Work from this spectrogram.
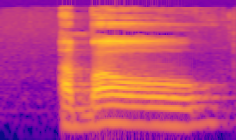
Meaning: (proper noun) Abaw (a village in Mon State, Myanmar); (noun) alternative form of ၜဝ်
- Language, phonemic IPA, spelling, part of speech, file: Mon, /ʔɑ.ˈɓou/, အၜဝ်, proper noun / noun, Mnw-အၜဝ်.wav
